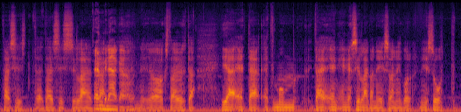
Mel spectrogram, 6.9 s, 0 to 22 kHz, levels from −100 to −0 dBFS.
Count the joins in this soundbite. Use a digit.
2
